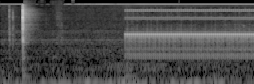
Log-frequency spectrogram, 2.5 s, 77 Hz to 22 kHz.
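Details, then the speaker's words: Atari 1040STFM with its keyboard unplugged, showing a white screen: a quiet hiss, then a steady high whistle with a piercing overtone. This noise occurs because the keyboard is not plugged in. "That's what that noise is cuz it's keyboard's not plugged in."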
